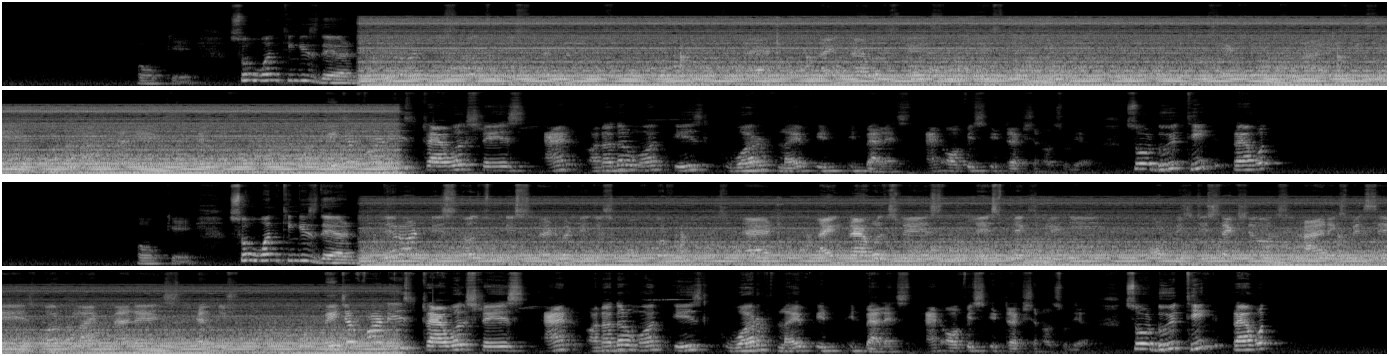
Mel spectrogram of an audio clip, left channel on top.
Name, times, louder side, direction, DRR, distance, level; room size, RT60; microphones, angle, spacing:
voice 1, 1.4-11.2 11.5-16.6 17.0-26.5, right 4 dB, 40° right, 0.3 m, -27 dB
sound 1, 3.5-17.8, left 2 dB, 60° left, 0.5 m, -19 dB
2.4 x 2.3 x 2.2 m
head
